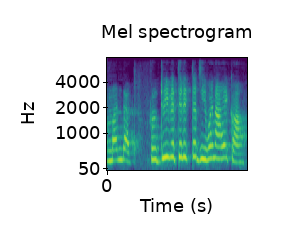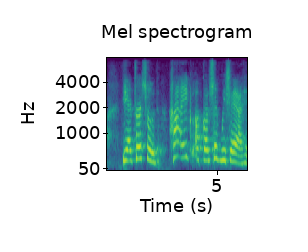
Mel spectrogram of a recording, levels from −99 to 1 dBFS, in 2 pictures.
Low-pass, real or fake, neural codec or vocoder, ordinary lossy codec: 7.2 kHz; fake; codec, 16 kHz, 1.1 kbps, Voila-Tokenizer; none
